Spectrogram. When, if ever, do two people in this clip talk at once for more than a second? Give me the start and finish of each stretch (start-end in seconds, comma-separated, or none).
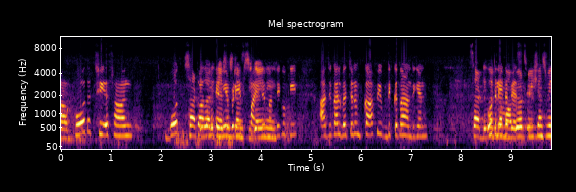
2.5-4.3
